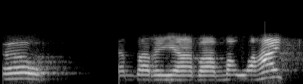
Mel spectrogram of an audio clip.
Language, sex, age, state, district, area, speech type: Bodo, female, 60+, Assam, Chirang, rural, conversation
